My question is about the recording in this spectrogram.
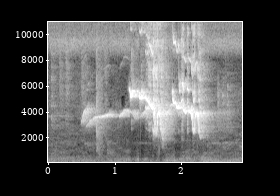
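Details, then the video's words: An Oriental magpie-robin singing in the morning to draw answers from rivals: one long drawn whistle followed by a dense, harsh, jumbled warble, loud and sustained, against a faint steady high hum. "Pancingan Kacer Gacor Pagi Hari Bikin Lawan AUTO NYAUT!!! Ikut Emosi"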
